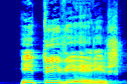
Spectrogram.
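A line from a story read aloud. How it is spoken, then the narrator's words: Shouting. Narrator (Russian): кричал ему синяя борода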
